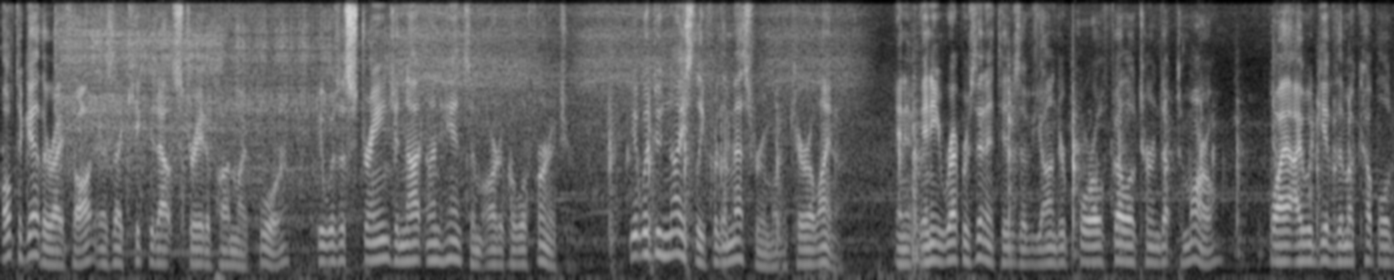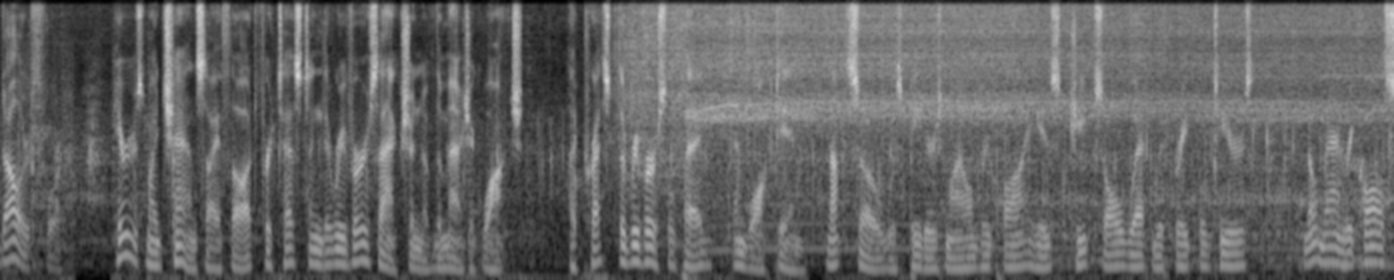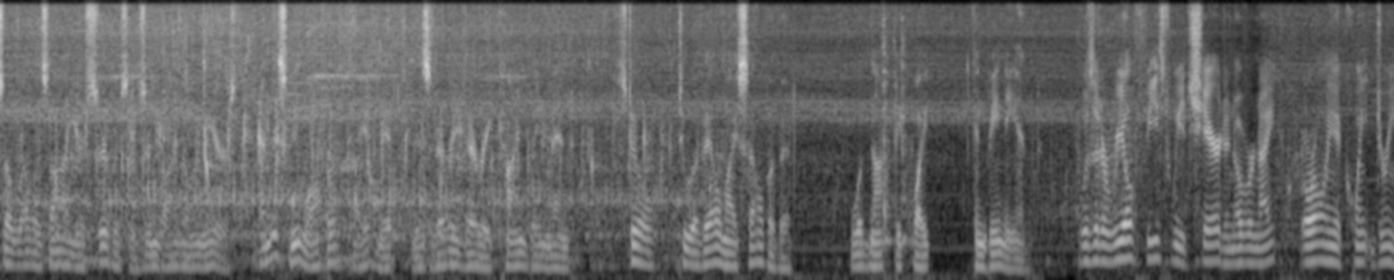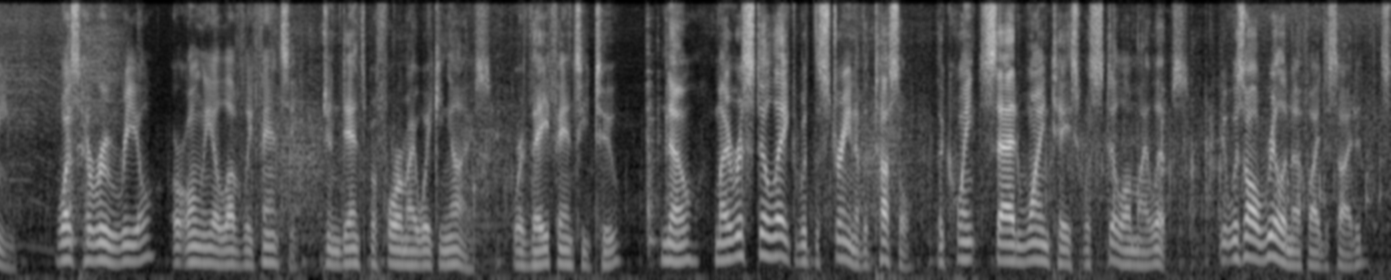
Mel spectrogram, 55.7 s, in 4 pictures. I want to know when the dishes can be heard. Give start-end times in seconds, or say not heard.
not heard.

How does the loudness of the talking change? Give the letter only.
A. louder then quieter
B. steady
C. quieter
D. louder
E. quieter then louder
B.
